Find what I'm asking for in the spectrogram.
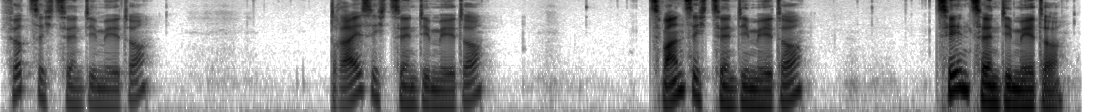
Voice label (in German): Niere Nahbesprechungseffekt; akg c314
